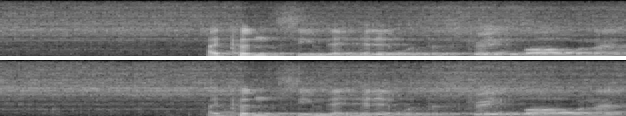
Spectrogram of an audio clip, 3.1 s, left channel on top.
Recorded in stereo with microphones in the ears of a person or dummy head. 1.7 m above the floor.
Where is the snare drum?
No snare drum in this recording.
